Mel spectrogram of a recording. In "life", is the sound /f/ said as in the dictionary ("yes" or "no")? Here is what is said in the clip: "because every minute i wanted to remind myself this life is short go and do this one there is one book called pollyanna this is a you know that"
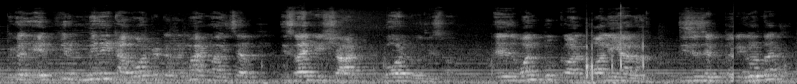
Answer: no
